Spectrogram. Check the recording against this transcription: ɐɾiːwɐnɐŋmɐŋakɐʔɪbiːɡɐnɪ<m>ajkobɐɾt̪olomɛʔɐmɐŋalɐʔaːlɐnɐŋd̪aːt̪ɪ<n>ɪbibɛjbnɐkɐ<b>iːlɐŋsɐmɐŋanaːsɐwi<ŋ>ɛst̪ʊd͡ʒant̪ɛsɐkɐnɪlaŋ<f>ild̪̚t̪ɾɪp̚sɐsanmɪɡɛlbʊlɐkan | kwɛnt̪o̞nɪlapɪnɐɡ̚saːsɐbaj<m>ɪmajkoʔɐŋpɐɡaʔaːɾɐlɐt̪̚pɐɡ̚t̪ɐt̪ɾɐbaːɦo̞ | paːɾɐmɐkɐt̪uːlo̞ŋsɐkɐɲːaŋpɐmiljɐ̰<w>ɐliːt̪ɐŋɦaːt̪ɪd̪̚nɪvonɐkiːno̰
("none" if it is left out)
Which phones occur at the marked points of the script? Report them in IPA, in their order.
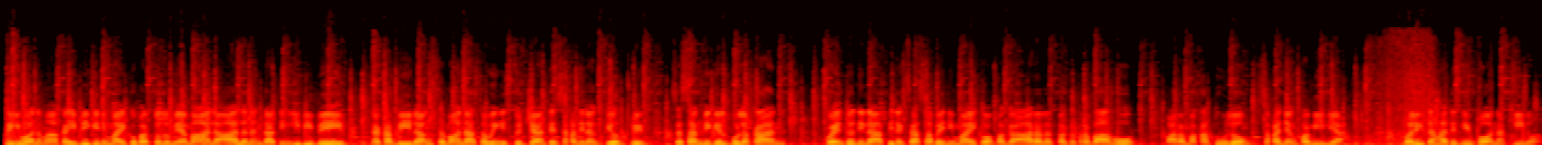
m, ŋ, b, ŋ, f, n, b

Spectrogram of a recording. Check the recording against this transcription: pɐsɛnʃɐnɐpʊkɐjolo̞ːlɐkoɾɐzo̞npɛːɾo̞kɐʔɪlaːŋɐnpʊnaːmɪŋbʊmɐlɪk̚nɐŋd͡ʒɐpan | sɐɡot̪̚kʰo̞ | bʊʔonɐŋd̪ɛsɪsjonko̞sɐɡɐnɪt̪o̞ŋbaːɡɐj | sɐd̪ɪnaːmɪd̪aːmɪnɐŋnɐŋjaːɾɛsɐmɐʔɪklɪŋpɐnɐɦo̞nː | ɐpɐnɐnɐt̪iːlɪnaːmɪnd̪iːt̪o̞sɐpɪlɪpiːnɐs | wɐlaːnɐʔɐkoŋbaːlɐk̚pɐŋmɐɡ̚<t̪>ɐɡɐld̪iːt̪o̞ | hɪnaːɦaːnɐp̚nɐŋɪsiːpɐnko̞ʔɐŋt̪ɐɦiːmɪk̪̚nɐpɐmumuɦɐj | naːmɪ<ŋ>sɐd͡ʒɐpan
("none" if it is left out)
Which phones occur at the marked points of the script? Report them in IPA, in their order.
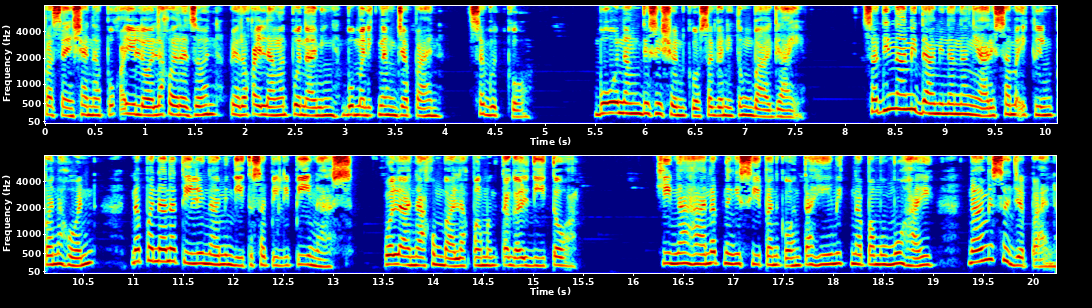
t̪, n

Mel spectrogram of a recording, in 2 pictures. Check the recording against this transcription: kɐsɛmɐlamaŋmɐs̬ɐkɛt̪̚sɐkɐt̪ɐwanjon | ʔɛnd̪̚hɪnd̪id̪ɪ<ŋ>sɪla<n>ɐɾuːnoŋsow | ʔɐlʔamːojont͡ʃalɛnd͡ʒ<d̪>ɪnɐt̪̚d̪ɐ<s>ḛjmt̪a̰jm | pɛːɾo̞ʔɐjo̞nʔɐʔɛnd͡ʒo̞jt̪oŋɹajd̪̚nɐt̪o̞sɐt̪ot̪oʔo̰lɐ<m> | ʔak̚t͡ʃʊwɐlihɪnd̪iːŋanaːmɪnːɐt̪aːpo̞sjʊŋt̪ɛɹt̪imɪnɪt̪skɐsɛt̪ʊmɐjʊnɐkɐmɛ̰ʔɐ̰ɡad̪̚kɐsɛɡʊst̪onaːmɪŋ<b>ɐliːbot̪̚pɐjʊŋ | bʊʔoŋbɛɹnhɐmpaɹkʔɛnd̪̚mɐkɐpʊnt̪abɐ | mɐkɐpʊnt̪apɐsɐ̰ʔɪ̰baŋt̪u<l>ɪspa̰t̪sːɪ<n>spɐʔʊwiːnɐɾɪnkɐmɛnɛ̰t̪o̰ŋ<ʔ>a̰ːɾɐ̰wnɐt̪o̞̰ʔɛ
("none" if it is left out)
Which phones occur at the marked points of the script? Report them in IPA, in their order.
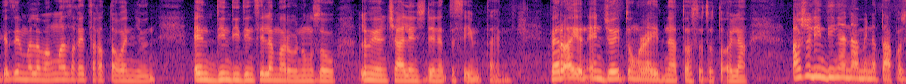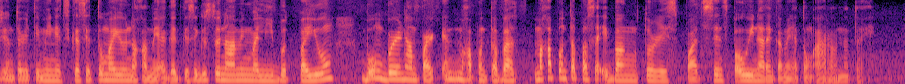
n, m, d̪, s, ŋ, m, ɹ, n, ʔ

